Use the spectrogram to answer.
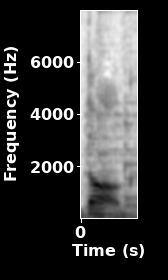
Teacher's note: For example, in English, the D phoneme is produced with the tongue tip making contact with the alveolar ridge, while in Spanish, the D phoneme is produced with the tongue tip making contact with the back of the upper central incisors. This would create a subtle difference in the production of the D phoneme for a Spanish-influenced English speaker, as they would produce the word dog, for example, dog.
